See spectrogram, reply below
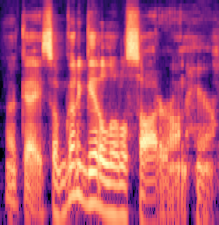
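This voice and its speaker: A man with a mid-pitched voice and plenty of gravelly fry hosts an informal how-to. He talks in a folksy, plain-spoken way, reassuring the learner and going back over his points. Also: wildly swooping pitch, racing, darkish tone. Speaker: host of an electronics kit-building tutorial. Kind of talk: informal hands-on tutorial talk.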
